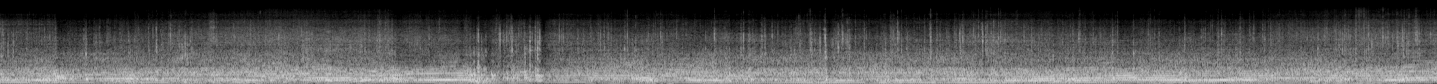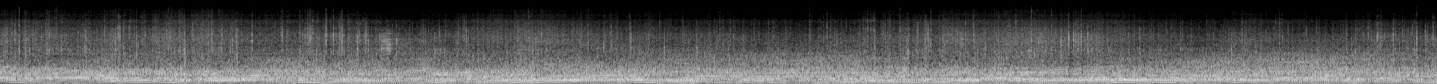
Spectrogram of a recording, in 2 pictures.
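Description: Ryobi 40V brushless electric lawn mower running while mowing, its motor and blade giving a steady hum that wavers slightly in pitch, with frequent ticks and crackles of cut material striking the deck.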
